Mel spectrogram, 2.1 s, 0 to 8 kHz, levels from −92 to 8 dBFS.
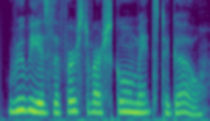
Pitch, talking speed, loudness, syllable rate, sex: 230 Hz, 255 wpm, -16 LUFS, 6.3 syllables/s, female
